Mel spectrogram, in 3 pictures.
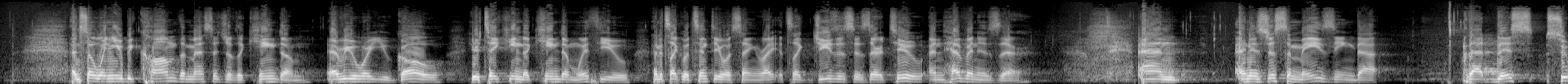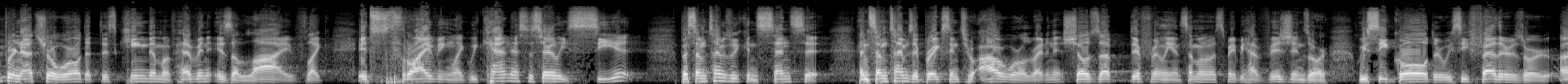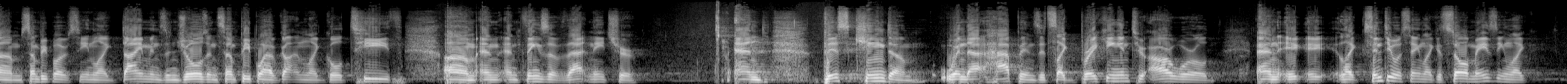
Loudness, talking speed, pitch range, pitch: -11 LUFS, 185 wpm, 110-130 Hz, 120 Hz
